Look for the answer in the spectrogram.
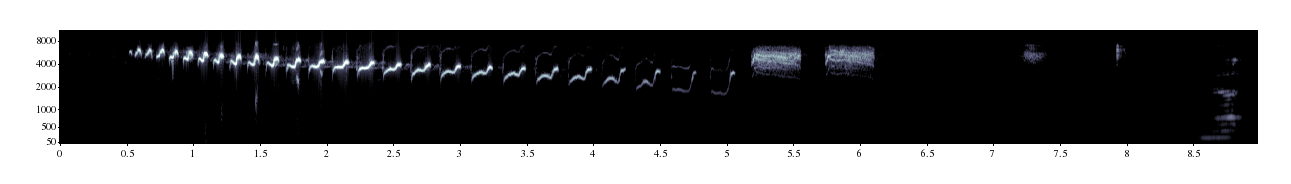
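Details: Canyon wren (Catherpes mexicanus) song, a bird of the Santa Barbara foothills: a cascade of about two dozen clear whistled notes tumbles downward and slows like a bouncing ball, ending in two buzzy rasps; a voice briefly follows.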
